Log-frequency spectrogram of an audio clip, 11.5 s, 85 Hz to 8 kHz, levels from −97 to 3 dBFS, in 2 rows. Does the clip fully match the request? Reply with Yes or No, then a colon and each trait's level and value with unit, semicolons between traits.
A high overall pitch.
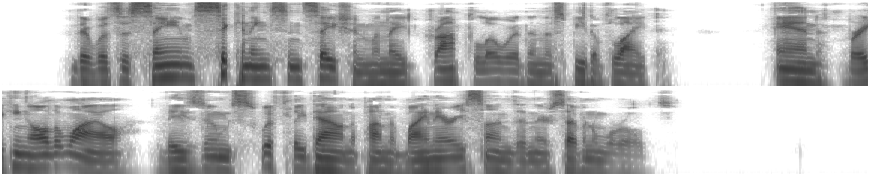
No: low, 100 Hz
